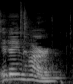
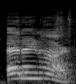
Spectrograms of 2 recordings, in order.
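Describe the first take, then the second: First: Said in the usual way. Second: "It ain't hard" higher and louder; emphatic repeat. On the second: Real, not acted. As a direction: drive home "It ain't hard" with more force and pitch.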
